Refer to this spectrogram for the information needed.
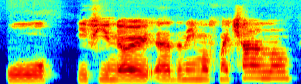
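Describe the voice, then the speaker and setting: A woman's voice: medium pitch, fairly even intonation, dull audio. A woman, speaking earnestly and thoughtfully to her book channel's viewers. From Russia. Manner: earnest and measured, with frequent "uh" pauses. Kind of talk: reflective talk to camera. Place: home in the UK.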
